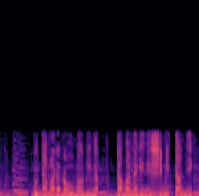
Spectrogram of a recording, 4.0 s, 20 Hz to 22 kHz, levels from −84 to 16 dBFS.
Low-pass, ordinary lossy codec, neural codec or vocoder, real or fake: 7.2 kHz; none; none; real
